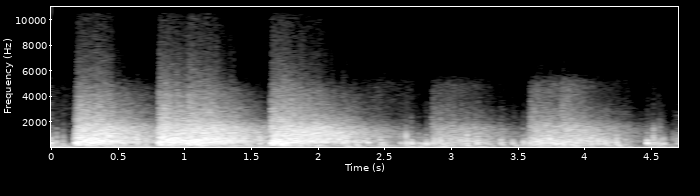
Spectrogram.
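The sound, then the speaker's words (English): Gunshots fired during a holdup by horsemen on a hillside: several loud blasts in quick succession, each with a sharp attack and a long, ringing tail that runs into the next shot. “Use your guns”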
